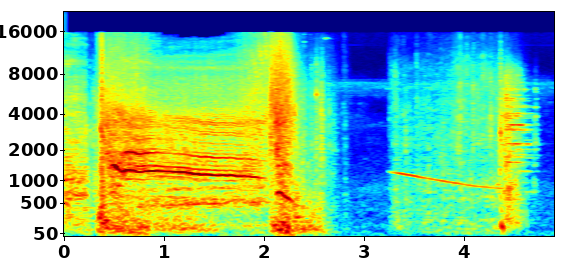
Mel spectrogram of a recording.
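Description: Cartoon sound effects: a long whoosh with a falling, siren-like tone, a sharp hit about two seconds in, then a thin whistle gliding down and a click near the end.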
